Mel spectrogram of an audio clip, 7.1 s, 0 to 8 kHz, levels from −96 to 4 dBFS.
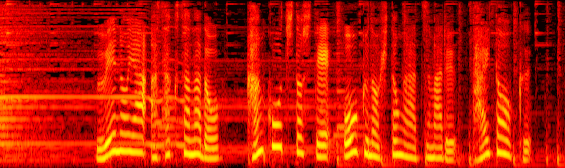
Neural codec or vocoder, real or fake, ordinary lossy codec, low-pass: none; real; none; none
